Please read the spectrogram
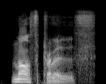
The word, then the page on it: mothproof: British English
